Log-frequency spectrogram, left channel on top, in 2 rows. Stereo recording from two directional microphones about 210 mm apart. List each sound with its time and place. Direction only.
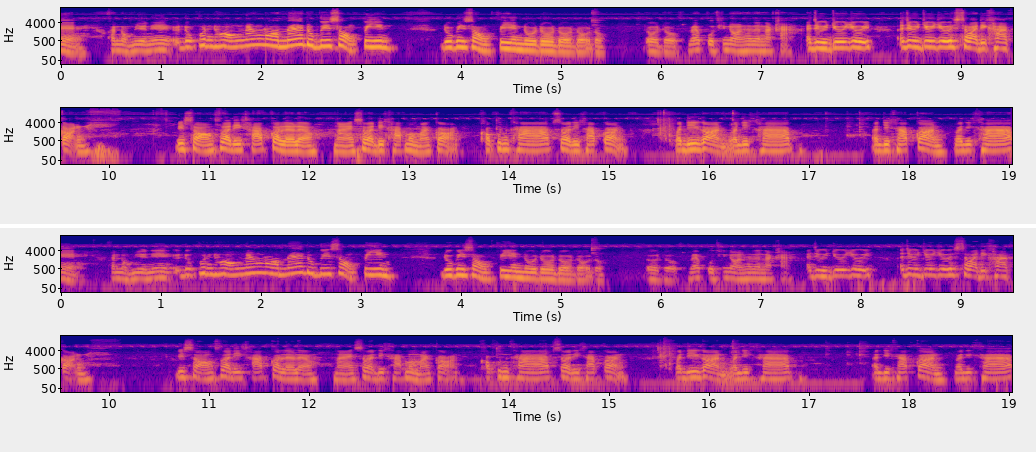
0.0 s speech: 10° left (ahead or behind)
2.0 s speech: 25° left (ahead or behind)
3.8 s speech: 5° left (ahead or behind)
